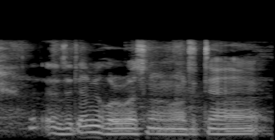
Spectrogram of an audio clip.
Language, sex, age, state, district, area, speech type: Assamese, male, 18-30, Assam, Kamrup Metropolitan, urban, spontaneous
